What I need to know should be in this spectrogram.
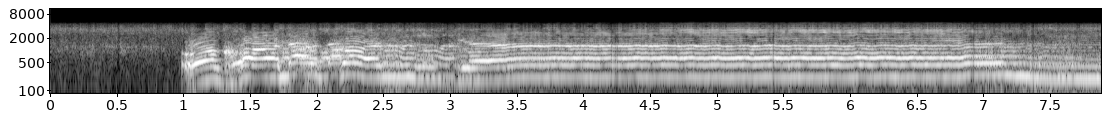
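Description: An elderly man recites in a long, drawn-out singing voice.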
